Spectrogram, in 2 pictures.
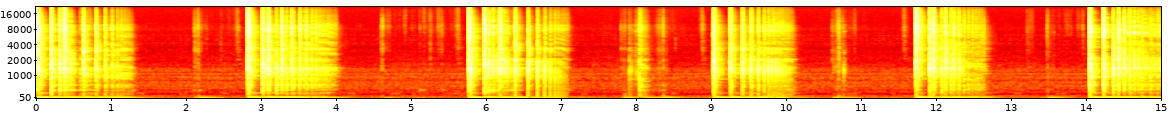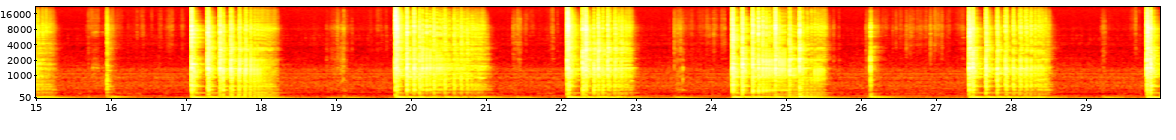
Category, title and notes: Sound effects > Objects / House appliances
OBJCont-Blue Snowball Microphone, CU Aluminum Can, Drop Nicholas Judy TDC
An aluminum can being dropped.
